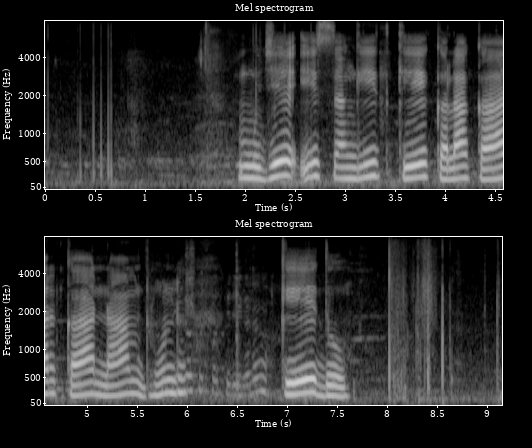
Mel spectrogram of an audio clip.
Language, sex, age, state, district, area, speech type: Hindi, female, 18-30, Uttar Pradesh, Varanasi, rural, read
